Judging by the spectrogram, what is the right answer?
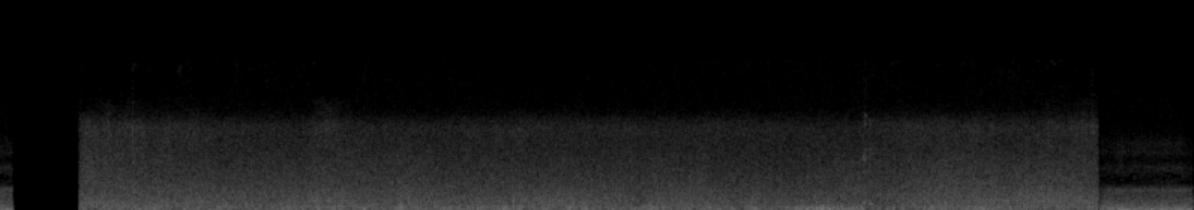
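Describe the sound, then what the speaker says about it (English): Ocean waves surge against the rocky shore at Peggys Cove, Nova Scotia, as a dense, continuous roar of surf mixed with wind, loud and unbroken after a brief silent start. "There's a lot of drama here with the waves today."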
